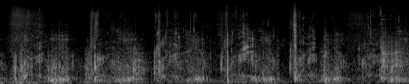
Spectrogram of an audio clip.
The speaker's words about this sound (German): Da schmeckt es Beppo und Rosina den beiden Eseln gleich noch besser.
